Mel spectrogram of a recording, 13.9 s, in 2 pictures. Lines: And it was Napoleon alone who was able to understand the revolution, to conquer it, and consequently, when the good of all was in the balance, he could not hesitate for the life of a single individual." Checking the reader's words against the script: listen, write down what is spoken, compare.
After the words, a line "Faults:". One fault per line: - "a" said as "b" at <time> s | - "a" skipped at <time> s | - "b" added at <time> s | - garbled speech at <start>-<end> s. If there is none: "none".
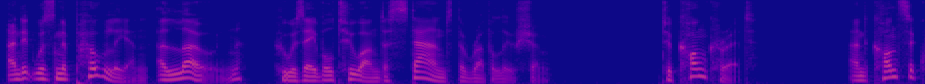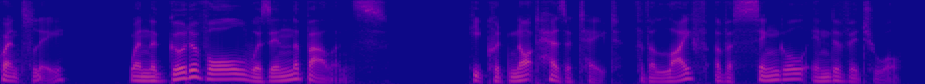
And it was Napoleon alone who was able to understand the revolution, to conquer it, and consequently, when the good of all was in the balance, he could not hesitate for the life of a single individual."
Faults:
none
